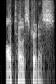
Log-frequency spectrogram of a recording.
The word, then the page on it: altostratus: American English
